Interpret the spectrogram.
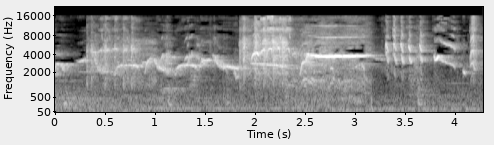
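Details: A 'Bạch Bạng' Oriental magpie-robin kept as a cage bird sings as it fans its tail. Its warbled phrases wander up and down, with a harsh burst, then a long, steady, piercing whistle and quick clipped notes at the end.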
